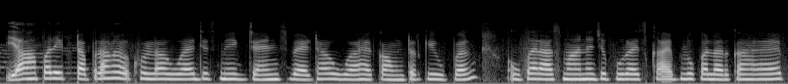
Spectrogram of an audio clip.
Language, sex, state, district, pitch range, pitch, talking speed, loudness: Hindi, female, Bihar, Gaya, 230-250 Hz, 240 Hz, 195 wpm, -15 LUFS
